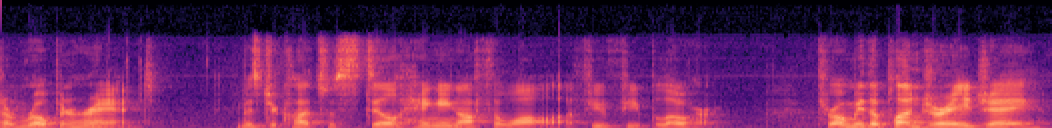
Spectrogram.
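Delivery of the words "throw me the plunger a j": high, loud call down from the roof; yelling. A narrator's reading. Miss Lazar on the roof yells to A J, high and loud. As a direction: shout it down to the kid below. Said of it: "Miss Lazar yelled".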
